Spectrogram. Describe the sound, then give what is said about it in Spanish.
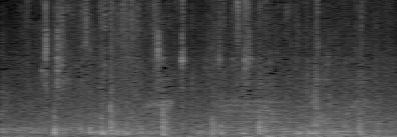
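Hooves of a horse and two loaded mules clip-clop at a steady walk as a rider on the horse leads the mules up into the mountains, with irregular overlapping knocks on hard ground over a low, continuous outdoor rumble. No one speaks. “Sube las montañas a lomos de su caballo y tirando de dos mulas cargadas.”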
